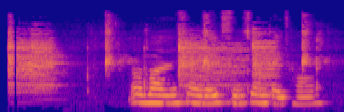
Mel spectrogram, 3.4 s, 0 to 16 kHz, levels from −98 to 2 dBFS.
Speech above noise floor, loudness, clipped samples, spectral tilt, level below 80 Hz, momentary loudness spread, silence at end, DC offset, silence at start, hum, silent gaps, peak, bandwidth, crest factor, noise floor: 21 dB; -30 LUFS; under 0.1%; -2 dB/octave; -86 dBFS; 7 LU; 0.15 s; under 0.1%; 0.05 s; none; none; -14 dBFS; 11.5 kHz; 18 dB; -51 dBFS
